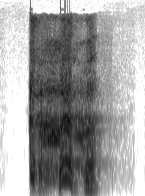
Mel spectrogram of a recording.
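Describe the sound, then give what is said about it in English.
A single loud bout of coughing and throat clearing, a raspy, voiced burst lasting under a second, followed by silence. “Yeah, I'm going to start coughing again, but we'll just play through.”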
